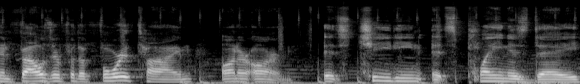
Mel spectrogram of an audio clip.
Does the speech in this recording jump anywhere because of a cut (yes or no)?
no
